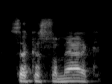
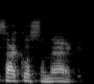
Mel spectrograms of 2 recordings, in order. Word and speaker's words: psychosomatic: okay next word is psychosomatic psychosomatic uh p-s-y-c-h-o-s-o-m-h-e-i-c and again the uh the stress is on the third syllable so what is psychosomatic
